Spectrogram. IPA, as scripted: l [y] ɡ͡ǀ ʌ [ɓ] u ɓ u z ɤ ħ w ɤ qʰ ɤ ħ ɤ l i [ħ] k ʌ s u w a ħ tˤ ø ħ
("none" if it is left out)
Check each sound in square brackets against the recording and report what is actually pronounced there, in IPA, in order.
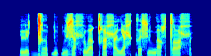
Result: ø, ɓ, ħ

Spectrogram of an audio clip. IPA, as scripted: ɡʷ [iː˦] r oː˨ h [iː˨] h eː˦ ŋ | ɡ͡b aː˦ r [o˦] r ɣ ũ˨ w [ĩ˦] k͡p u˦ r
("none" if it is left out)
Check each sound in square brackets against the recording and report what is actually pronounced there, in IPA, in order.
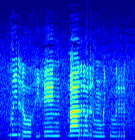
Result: iː˦, i˨, o˦, i˦

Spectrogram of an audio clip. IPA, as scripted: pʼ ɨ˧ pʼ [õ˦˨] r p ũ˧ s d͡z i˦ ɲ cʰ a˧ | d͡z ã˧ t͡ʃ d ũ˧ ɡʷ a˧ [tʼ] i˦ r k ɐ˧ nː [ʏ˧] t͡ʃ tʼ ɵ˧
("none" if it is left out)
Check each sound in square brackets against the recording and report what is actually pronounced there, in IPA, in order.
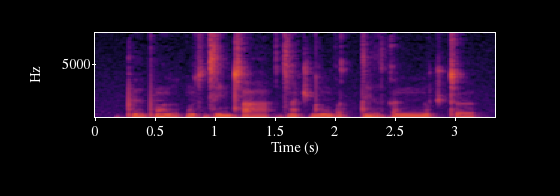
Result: õ˦˨, tː, u˧

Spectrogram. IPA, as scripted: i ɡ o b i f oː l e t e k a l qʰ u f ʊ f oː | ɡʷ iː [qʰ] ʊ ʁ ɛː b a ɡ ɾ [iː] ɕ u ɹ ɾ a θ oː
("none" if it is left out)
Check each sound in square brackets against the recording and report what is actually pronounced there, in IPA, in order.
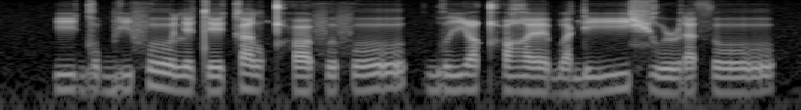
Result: qʰ, iː

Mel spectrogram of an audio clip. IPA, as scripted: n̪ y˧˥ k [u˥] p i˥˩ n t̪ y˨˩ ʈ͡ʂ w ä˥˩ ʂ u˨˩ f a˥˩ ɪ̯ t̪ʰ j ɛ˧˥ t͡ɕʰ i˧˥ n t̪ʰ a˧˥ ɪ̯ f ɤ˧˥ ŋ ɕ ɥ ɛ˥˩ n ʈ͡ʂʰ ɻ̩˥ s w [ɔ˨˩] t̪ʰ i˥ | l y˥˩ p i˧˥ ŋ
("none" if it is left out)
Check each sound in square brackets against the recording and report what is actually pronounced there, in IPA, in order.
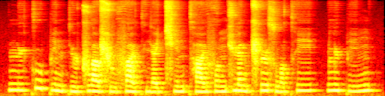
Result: u˥˧, ɔ˨˩

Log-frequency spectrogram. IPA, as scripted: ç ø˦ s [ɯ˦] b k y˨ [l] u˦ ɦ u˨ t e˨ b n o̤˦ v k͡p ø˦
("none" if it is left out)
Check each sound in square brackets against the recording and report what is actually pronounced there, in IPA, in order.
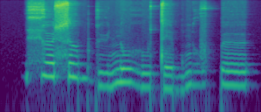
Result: ɯ˦, n

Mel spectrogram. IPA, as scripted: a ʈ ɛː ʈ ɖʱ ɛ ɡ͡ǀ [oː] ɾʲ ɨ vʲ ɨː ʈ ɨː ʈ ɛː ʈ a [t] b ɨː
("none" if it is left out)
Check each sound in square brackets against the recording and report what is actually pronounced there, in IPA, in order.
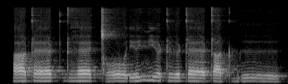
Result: oː, ʈ

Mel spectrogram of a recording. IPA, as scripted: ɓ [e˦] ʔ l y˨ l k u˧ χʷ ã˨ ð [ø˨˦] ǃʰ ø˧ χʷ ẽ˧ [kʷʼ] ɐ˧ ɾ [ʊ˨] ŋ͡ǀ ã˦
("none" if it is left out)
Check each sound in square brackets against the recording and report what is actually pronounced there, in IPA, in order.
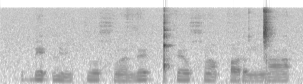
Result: e˦, ø˦, qʷ, ʊ˨

